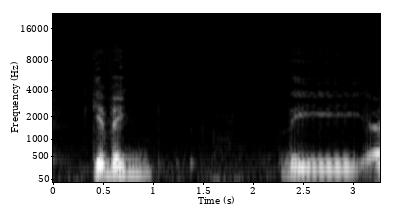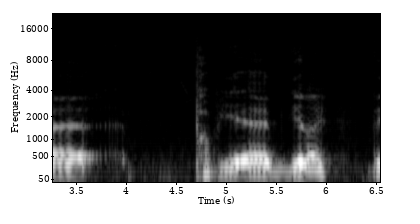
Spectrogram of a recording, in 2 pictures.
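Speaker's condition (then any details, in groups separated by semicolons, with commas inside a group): Cerebral palsy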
